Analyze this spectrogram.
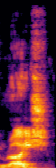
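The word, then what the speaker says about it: ראש: Now, the word rush does not mean head. That's rush. Rash means poor. It's usually spelled without an alf. Here it has an alf, but it's usually spelled without an alf. I don't know why. I mean, I suppose it's trying to hint to the word head, right? But as a head, it would be rush.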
